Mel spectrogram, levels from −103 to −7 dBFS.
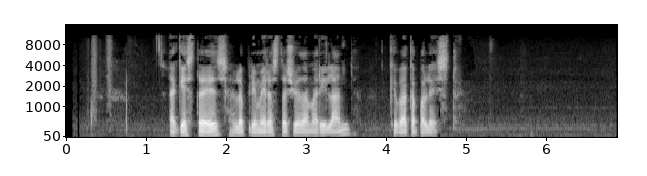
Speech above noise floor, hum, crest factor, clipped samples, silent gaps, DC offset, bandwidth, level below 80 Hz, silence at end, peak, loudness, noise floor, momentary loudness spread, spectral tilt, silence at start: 41 dB; none; 22 dB; under 0.1%; none; under 0.1%; 11.5 kHz; -54 dBFS; 2 s; -2 dBFS; -21 LUFS; -61 dBFS; 17 LU; -4.5 dB/octave; 0.3 s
